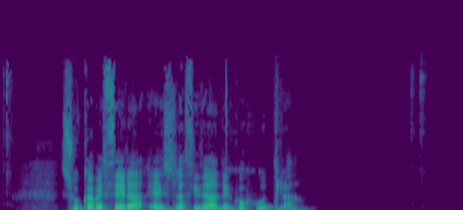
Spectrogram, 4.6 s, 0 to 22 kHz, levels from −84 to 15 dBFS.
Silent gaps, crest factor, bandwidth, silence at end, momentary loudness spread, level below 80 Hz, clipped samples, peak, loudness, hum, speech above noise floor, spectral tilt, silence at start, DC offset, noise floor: none; 20 dB; 16 kHz; 1.65 s; 16 LU; -64 dBFS; under 0.1%; -10 dBFS; -26 LUFS; none; 62 dB; -5.5 dB/octave; 0.65 s; under 0.1%; -88 dBFS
